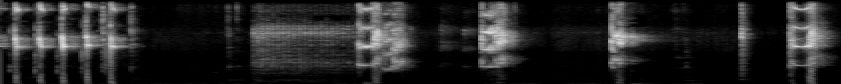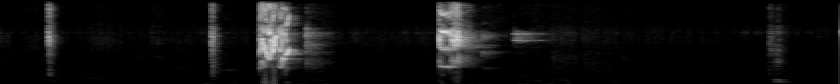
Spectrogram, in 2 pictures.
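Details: Male fighter lovebird starting with a brief rapid trill, then giving loud, sharp, high chirps spaced roughly a second apart before falling quiet, a lure to make females chatter.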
